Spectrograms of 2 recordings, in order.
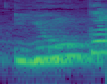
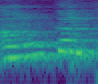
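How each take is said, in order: First: यूंकल with a "yoo" sound at the start; wrong pronunciation. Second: अंकल opening on a short "uh"; teacher's model "UN-kul", अंकल, no y glide; correct pronunciation. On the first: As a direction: misread uncle as यूंकल. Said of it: "यूंकल नहीं करेंगे". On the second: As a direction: say uncle properly as अंकल. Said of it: "बल्कि अंकल कहेंगे". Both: Shown as a demonstration.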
